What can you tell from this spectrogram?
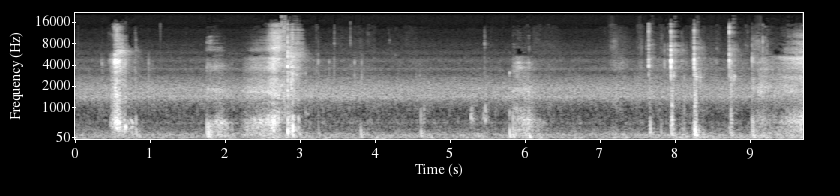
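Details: Seasonal pollen allergy with bloodshot, swollen eyes and a very wet, congested nose: several quiet, wet sneezes and sniffs in a quiet room. Allergic sneezing.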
